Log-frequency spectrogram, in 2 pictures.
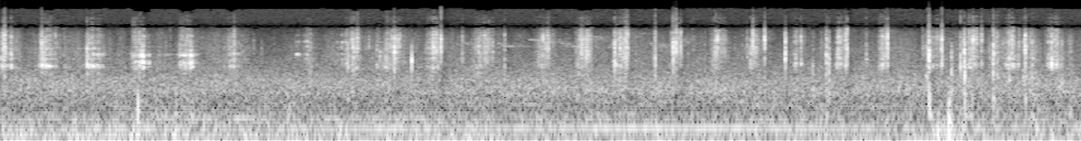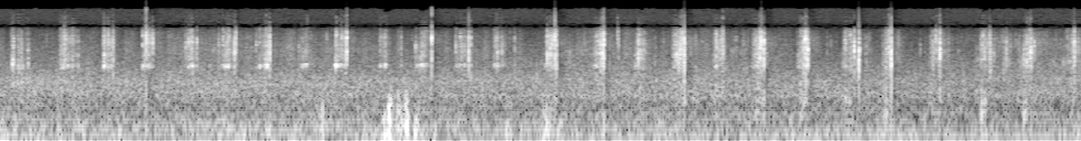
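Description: Scales being scraped off a sheepshead: quick, uneven scraping strokes, a few a second, with the scales crackling and clicking as they break loose.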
